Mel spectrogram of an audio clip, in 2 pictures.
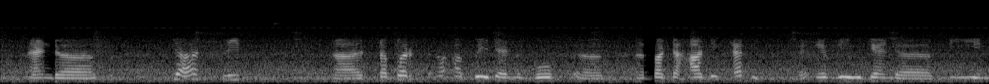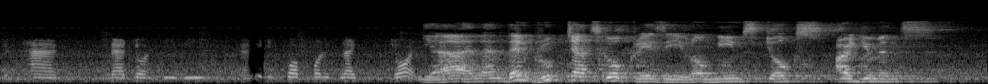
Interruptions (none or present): none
